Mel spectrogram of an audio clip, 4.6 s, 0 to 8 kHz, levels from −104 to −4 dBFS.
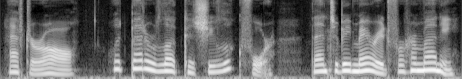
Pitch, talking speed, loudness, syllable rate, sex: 195 Hz, 210 wpm, -16 LUFS, 5.4 syllables/s, female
